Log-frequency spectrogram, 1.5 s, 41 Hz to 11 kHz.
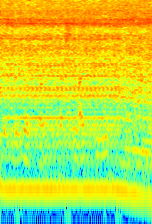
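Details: Hyundai Santa Fe diesel, automatic in P, codes P0098 (intake air temperature sensor 2 circuit high) and U1111: under throttle a steady flat drone that won't climb past about 3000 rpm; ECU communication fault holding it in limp mode.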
